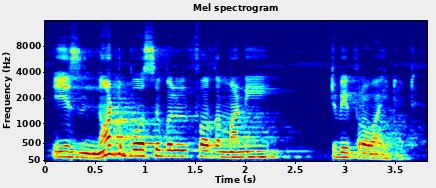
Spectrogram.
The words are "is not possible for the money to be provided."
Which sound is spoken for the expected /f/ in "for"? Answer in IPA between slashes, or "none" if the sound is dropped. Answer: /f/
